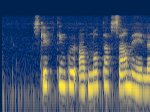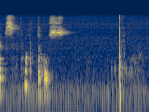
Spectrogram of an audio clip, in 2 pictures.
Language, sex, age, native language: Icelandic, female, 40-49, Icelandic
